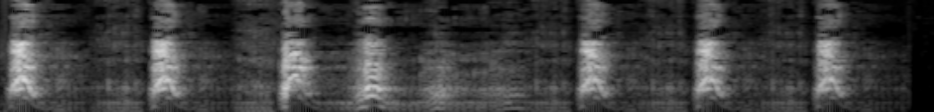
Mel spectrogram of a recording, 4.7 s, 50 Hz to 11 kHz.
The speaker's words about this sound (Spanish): Dice que es el perro del 302.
